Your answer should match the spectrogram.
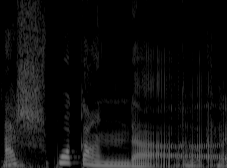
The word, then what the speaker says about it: Ashwagandha: Ashwagandha.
